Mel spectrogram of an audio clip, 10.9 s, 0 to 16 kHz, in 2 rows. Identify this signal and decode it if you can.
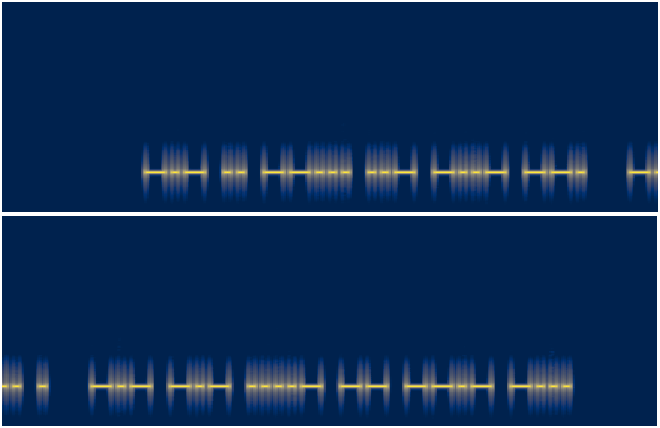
Morse code, heard as a keyed tone, about 22 wpm, 700 Hz. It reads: KI7UXG DE KK4MQB
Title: USA Callsign DE Callsign - 6 Characters - 22wpm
